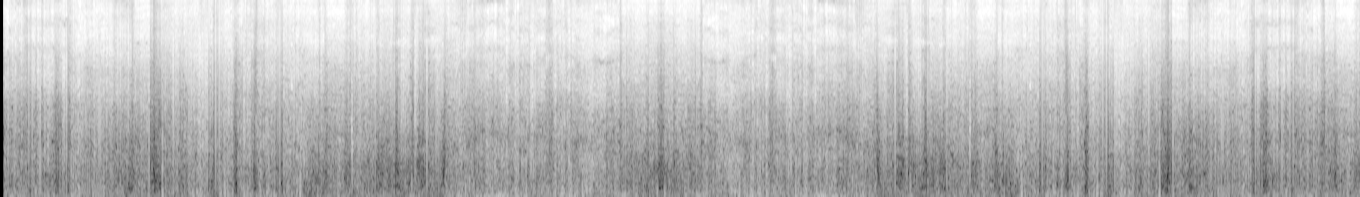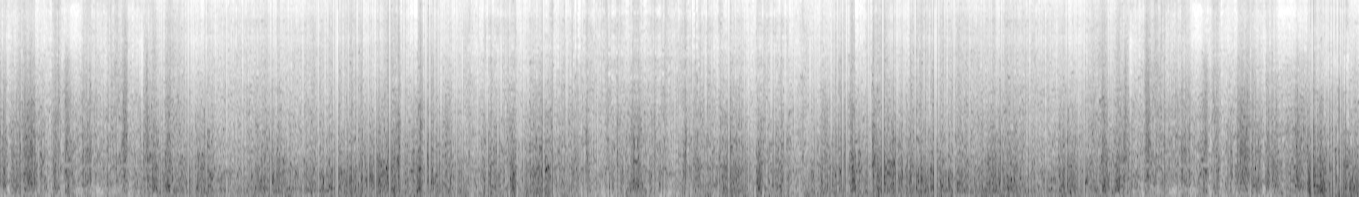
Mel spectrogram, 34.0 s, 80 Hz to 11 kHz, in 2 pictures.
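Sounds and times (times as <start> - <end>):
acid fizzing and sizzling: 18.8 - 33.9.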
